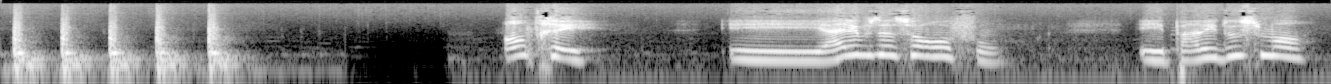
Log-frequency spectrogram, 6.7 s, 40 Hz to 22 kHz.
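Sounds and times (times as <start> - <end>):
knocking on a wooden classroom door: 0.0 - 1.3
speech: 2.5 - 5.1, 5.7 - 6.6.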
